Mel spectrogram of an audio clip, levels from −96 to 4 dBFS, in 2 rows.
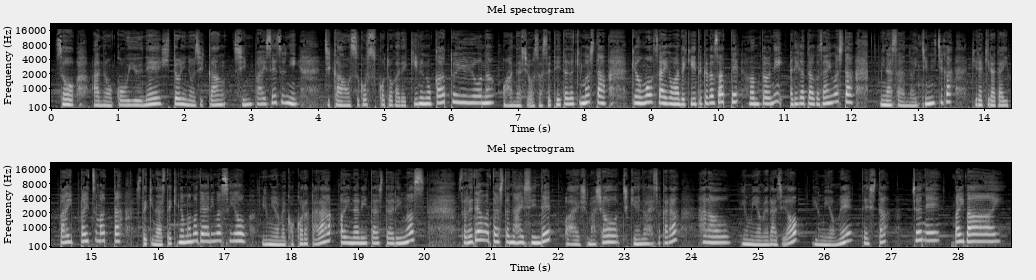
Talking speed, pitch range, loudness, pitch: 385 characters per minute, 215-320 Hz, -24 LUFS, 265 Hz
